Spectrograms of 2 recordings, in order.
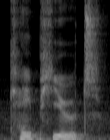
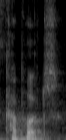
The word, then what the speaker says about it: kaput: way in in English it's not capute it is kaput anyway I'm quite happy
